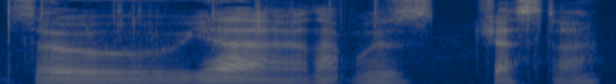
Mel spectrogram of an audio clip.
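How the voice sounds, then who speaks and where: Hesitant, soft-spoken man, slightly low voice, stammers, audio roleplay lead. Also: level tone, very slow, a little hiss or hum. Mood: gentle.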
